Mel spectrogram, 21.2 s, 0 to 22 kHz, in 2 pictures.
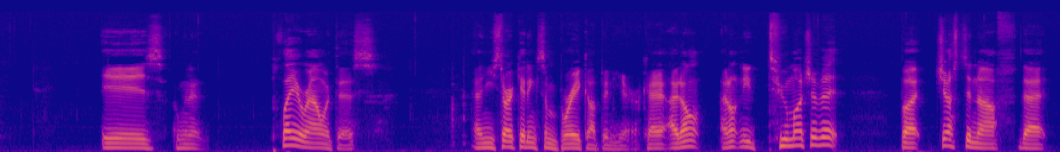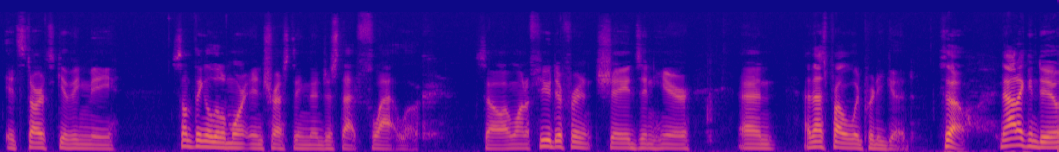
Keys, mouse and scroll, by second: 2.2-21.1 drag.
